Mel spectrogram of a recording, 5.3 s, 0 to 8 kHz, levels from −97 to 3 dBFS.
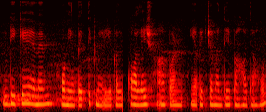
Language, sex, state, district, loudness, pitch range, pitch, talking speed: Marathi, female, Maharashtra, Aurangabad, -45 LUFS, 190-215 Hz, 195 Hz, 125 wpm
